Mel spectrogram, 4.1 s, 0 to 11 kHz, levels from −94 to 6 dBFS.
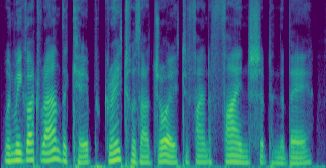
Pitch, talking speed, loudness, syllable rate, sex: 130 Hz, 265 wpm, -17 LUFS, 4.8 syllables/s, male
